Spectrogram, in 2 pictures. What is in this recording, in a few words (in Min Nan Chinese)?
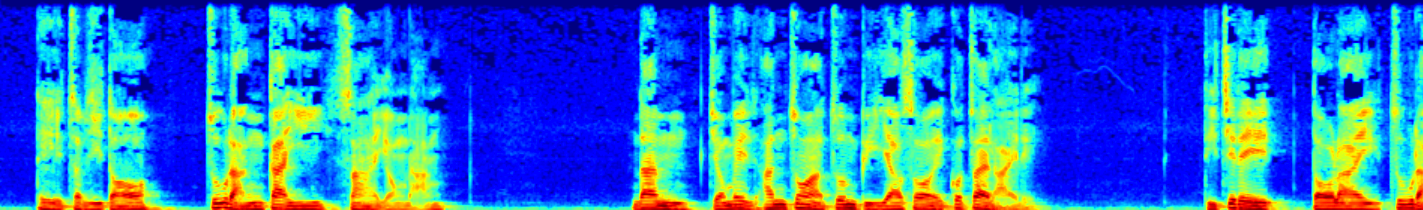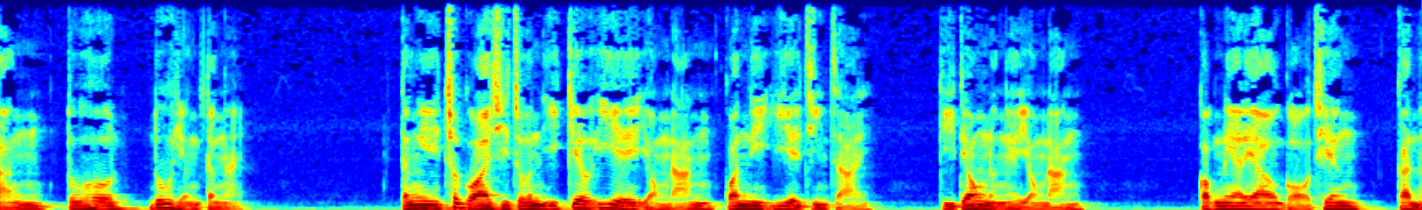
taiwanese, drama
